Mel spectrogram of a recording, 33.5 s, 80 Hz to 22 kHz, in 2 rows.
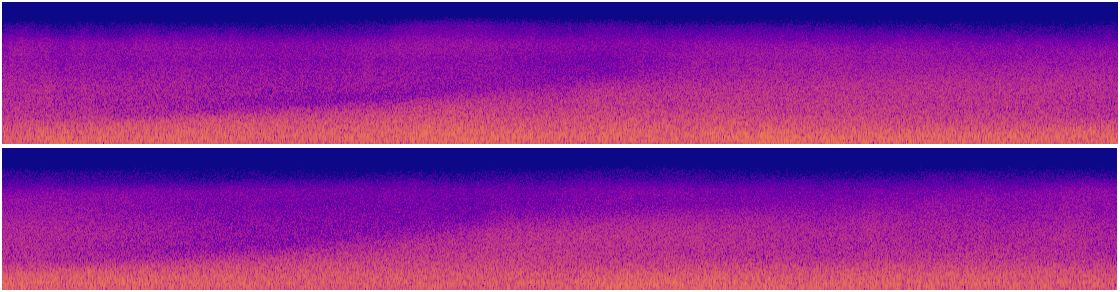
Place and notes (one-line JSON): {"title": "坂里沙灘, Beigan Township - sound of the waves", "date": "2014-10-13 13:09:00", "description": "Sound of the waves, In the beach, Windy\nZoom H6 +Rode NT$", "latitude": "26.22", "longitude": "119.98", "altitude": "1", "timezone": "Asia/Taipei"}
